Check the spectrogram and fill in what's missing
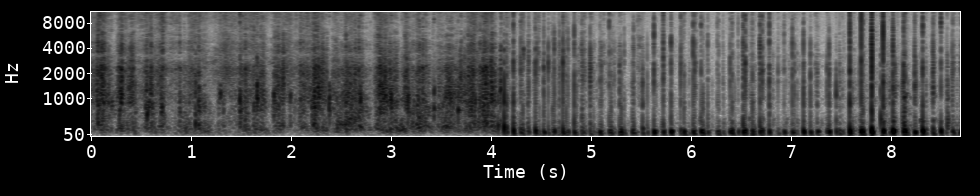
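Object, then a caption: Thin corrugated cardboard sheet. Fingertips and short nails rub and scratch across a thin, palm-sized flat sheet of brown corrugated cardboard held in both hands. For about four seconds there is a dense, bright, papery scratching. It then gives way to a fast run of short, dry taps with a soft low thump, each dying away almost at once.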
